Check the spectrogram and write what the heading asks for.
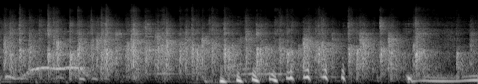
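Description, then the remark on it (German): The audience of the Chaos Computer Club Berlin claps and cheers in a dense, noisy burst, with whoops and shouted voices rising and falling over the steady patter of applause. “Und äh, das Publikum des Chaos Computer Clubs Berlin, das vielleicht mal ein bisschen äh, Lärm und Geräusch machen kann.”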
